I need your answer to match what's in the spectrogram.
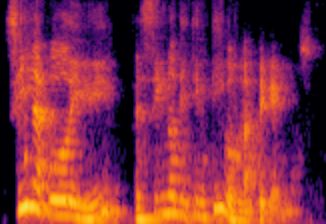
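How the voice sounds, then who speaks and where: Lively, high-voiced male lecturer. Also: moderate pace, roomy sound. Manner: explanatory, checks in with students; self-correcting, frequent "perdón". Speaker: university lecturer. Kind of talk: online linguistics lecture.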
